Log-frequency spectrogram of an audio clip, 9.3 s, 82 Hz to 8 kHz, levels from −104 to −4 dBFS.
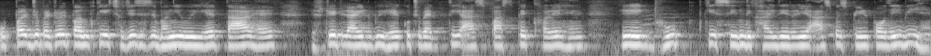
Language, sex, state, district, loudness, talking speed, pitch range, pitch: Hindi, female, Uttar Pradesh, Hamirpur, -16 LUFS, 220 wpm, 200-220 Hz, 210 Hz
